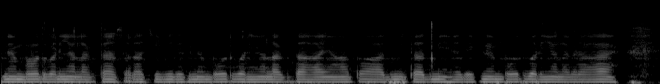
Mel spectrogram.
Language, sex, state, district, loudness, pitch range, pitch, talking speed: Hindi, male, Bihar, Kishanganj, -40 LUFS, 115-120 Hz, 120 Hz, 235 wpm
